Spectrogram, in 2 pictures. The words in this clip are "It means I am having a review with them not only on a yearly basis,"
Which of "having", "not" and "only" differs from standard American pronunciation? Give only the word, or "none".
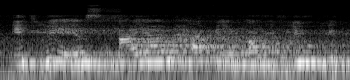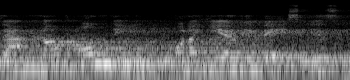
having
